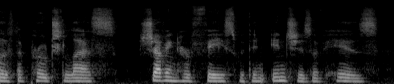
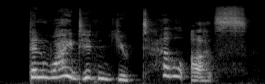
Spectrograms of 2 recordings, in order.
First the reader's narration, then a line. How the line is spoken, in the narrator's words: Les screamed in her face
